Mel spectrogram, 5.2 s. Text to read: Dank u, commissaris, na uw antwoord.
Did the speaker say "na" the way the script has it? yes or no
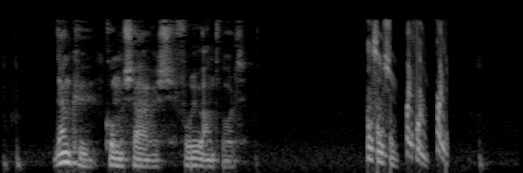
no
